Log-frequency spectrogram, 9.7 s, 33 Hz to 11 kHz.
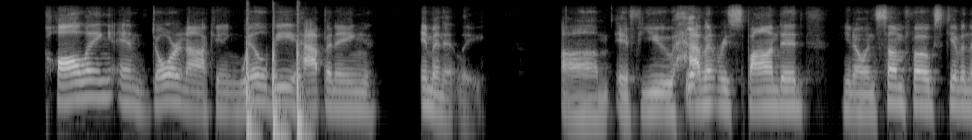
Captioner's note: knocking on door x3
